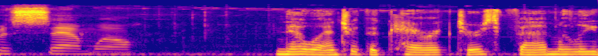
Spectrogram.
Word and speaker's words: Samwell: This character's name is Samuel Tarley. Is this okay? Juno It doesn't really Jo- say it right. healer. Samuel? Cancel. It says it Sam wrong, yeah. rename, please. His name is Samwell.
